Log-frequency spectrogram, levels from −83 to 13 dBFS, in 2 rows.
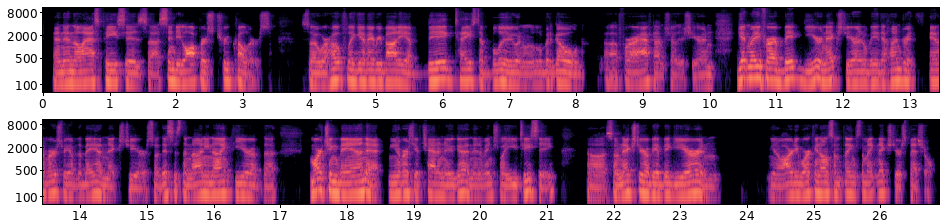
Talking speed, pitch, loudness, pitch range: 210 wpm, 115 Hz, -20 LUFS, 105-120 Hz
